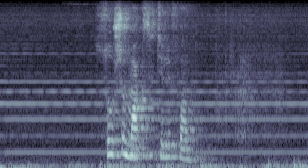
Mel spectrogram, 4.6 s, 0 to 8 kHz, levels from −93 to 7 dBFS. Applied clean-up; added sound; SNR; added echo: none; Wind instrument, woodwind instrument; 16 dB; reverberation time 0.7 s.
